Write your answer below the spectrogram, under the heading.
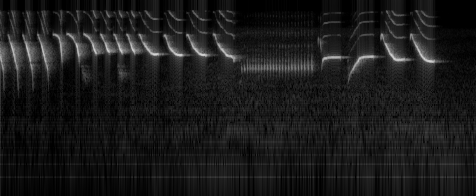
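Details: Belgian canary singing a series of fast falling whistled sweeps, then a soft low rolling trill, followed by rising and falling slurred notes.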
